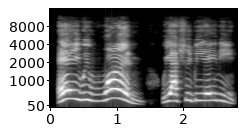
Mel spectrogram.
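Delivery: real, loud, high cheer; slow, stretched victory whoop; excited win. Real, not acted. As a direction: shout it out, thrilled at winning. Winning the battle.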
